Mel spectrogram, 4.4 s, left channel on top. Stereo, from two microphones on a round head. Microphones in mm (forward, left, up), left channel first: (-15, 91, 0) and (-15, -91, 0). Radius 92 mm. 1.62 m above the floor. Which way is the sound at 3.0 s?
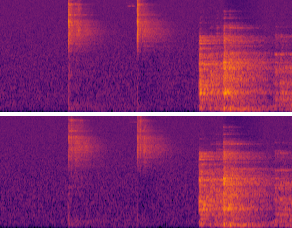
25° right (ahead or behind).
